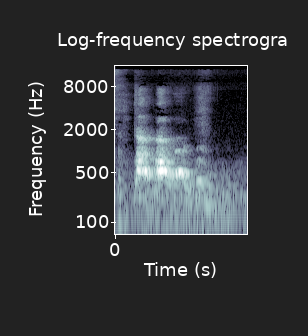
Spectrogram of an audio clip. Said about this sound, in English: And hold on, let me see what this fucking dog's barking at. Am I being attacked? I'm sorry, I'm in the garage. Oh, she's barking at you. Okay. She's barking at my brother. My brother was doing stuff with the trash can.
